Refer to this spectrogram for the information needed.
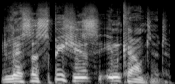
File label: advisor notification alien vessel encountered, xenophobe; Stellaris; ethics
